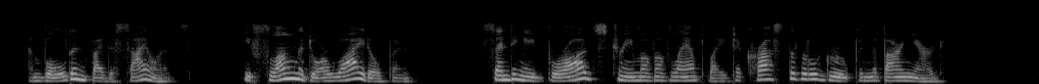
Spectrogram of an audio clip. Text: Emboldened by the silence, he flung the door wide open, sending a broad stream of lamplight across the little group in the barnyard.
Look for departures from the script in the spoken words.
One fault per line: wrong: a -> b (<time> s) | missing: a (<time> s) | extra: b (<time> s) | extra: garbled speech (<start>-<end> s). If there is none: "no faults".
extra: of (6.6 s)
